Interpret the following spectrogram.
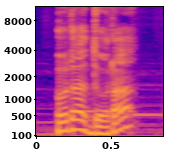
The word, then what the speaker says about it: Toradora: Which I did not pronounce right there. Toradora.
